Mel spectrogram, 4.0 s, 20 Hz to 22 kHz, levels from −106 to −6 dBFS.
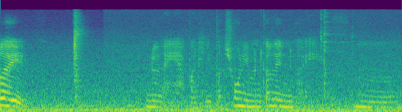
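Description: Pre-emphasis left on, from 1.04 s to the end of the speech: a treble boost applied before recording was never undone by the matching de-emphasis, so high frequencies stay lifted by about 8 dB at 10 kHz relative to 1 kHz. The shape of the rise fits the CD 50/15 µs curve. From that point the sound turns thin and overly bright, with sibilants hissing and sharpened while the low end feels lighter than before.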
